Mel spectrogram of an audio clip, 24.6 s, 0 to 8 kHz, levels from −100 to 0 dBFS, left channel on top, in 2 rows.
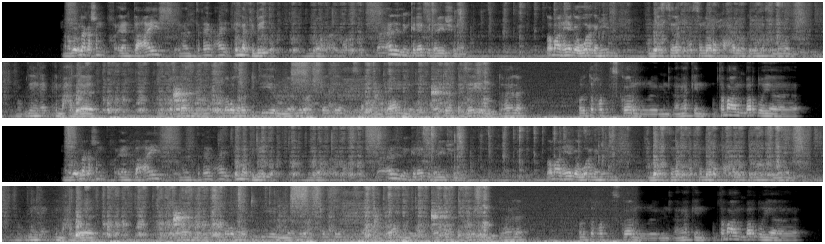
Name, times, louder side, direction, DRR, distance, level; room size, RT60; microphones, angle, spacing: voice 1, 0.9-4.1 4.6-7.1 8.2-9.3 9.7-13.8 14.6-20.3 21.0-24.2, left 3 dB, 70° left, 0.6 m, -37 dB
sound 1, 0.9-19.6, right 4 dB, 75° right, 1.2 m, -38 dB
sound 2, 13.1-21.9, equal, 15° right, 1.0 m, -38 dB
4.0 x 2.8 x 4.4 m
head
